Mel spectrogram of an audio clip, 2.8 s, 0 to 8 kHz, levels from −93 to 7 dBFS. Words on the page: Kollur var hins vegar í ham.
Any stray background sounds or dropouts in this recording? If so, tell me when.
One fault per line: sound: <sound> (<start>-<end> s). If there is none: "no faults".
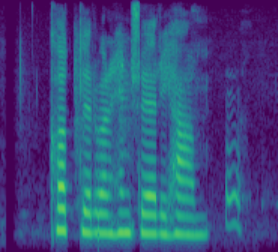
sound: laugh (2.2-2.5 s)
